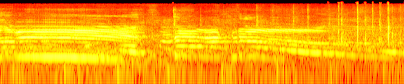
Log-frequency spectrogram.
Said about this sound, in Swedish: David de la Cruz, spanjor, får mycket jubel. Det hör ni här.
